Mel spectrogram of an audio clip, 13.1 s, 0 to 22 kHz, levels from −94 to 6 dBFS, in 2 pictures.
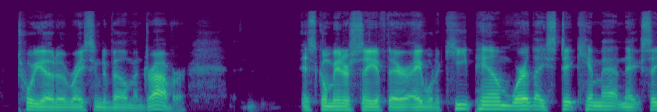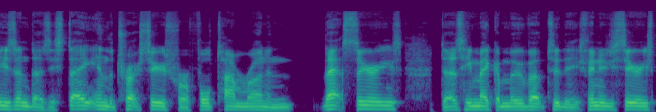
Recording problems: none

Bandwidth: 14.5 kHz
